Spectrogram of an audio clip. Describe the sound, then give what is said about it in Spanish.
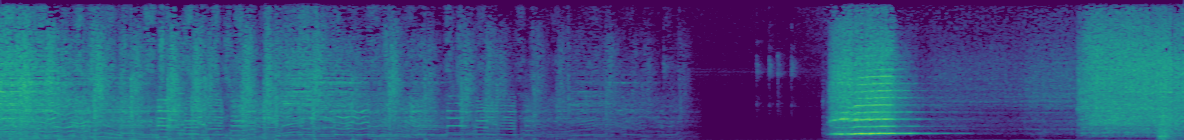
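A steam train whistle signals departure: after fading mechanical clatter and a near-silent pause, a loud burst of hissing steam carries a short, clear whistle tone, followed later by another brief hiss. “nos vamos a subir al tren que enseguida va a pitar su salida.”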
